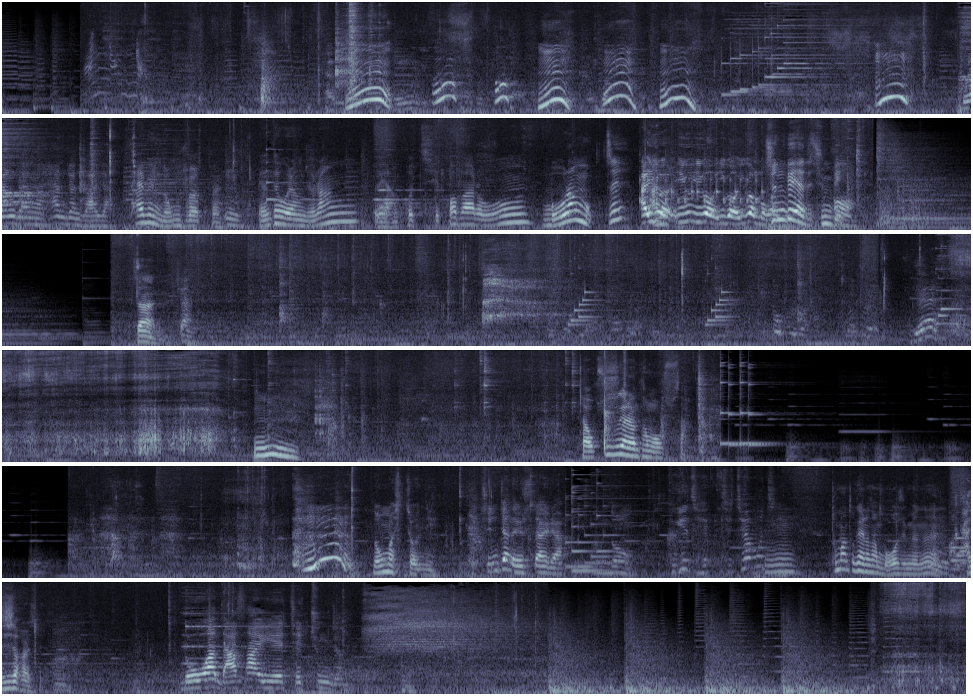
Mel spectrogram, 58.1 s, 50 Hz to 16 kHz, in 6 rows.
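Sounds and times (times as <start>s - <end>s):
person slurping noodles: 28.8s - 31.6s, 57.2s - 58.0s
chopsticks and dishes clinking: 28.8s - 36.4s.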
